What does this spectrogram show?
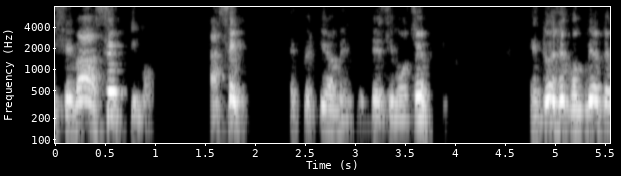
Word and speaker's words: séptimo: llevar acento en d séptimo es una palabra esdrújula y tiene que llevar su acento en SEP en la sílaba SEP que es la anterior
